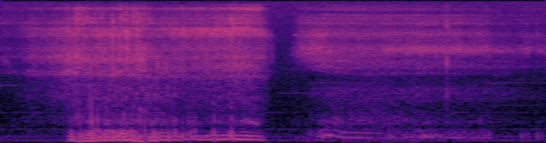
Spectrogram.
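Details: Big pig Queenie snoring while she sleeps: one loud, coarse, rumbling snore of about a second and a half, followed by a weaker, breathy rumble.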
